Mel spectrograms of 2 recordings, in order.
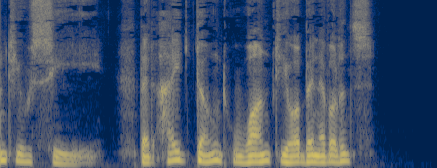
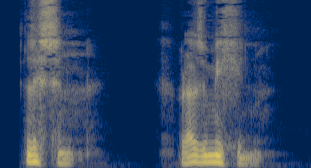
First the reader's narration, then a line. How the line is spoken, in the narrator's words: Raskolnikov began quietly, apparently calm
